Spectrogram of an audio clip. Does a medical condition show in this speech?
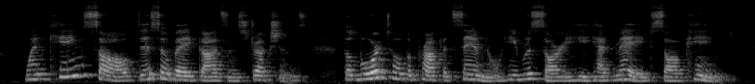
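No.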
